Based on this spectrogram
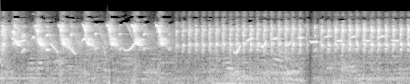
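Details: Song of a long-tailed shrike for prompting young or reluctant shrikes to sing; opens with repeated sweeping whistled slurs about four a second, then shifts to a steady, even, rapid buzzy trill.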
